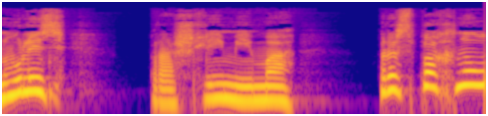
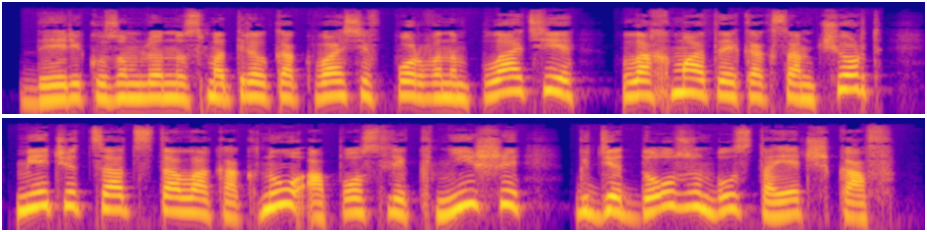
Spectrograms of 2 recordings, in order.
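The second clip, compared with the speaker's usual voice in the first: ordinary delivery, nothing marked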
